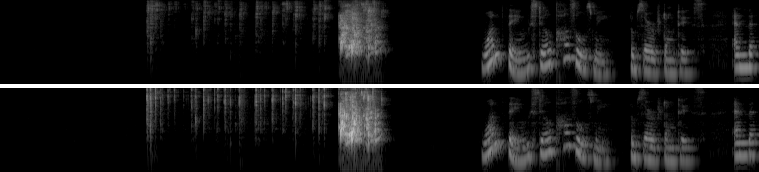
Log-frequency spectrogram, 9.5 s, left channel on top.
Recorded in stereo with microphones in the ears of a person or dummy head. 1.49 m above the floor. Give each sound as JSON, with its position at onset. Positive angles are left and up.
{"t": 1.8, "sound": "crushing", "side_deg": -50, "distance_m": 0.9}
{"t": 4.2, "sound": "a splash", "side_deg": -60, "distance_m": 0.7}
{"t": 6.0, "sound": "a woman speaking", "side_deg": 40, "distance_m": 2.0}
